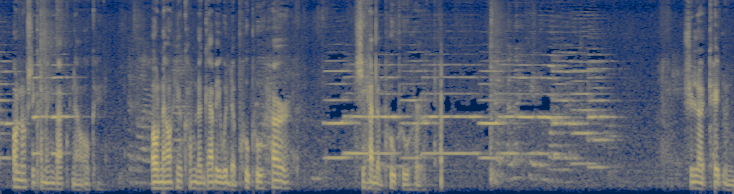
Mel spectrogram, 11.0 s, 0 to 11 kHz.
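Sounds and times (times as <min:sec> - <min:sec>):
wind instruments holding notes: 0:00.0 - 0:01.3, 0:04.0 - 0:09.4.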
